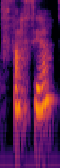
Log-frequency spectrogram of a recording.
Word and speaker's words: fascia: So he also talked about fascia. Now, fascinating fascia, or fascia, some people pronounce it, is such a complex connective tissue structure in the body.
